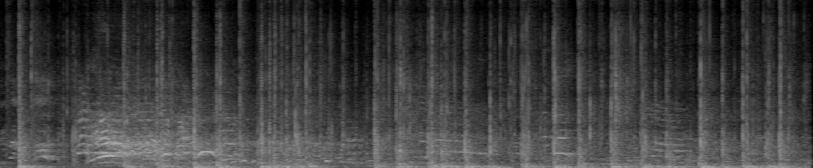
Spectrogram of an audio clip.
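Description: Dancers clap their hands in a sharp rhythm.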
